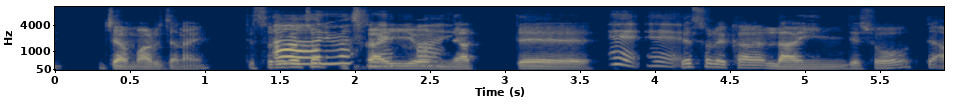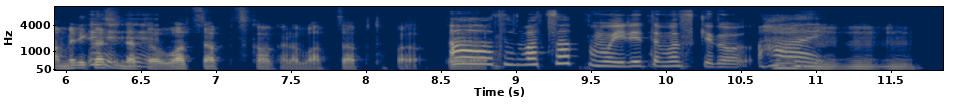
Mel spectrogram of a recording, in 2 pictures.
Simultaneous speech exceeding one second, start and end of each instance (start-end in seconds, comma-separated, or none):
1.4-2.7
